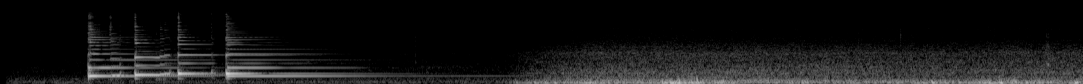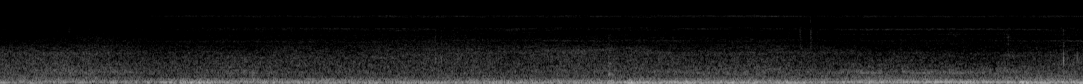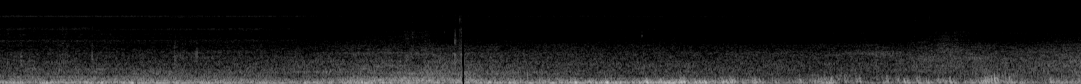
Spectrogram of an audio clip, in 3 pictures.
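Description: A short plucked-string jingle, four or five quick ukulele-like notes ringing out and fading. From about five seconds in, a steady low rumble of wind on the microphone, with a faint low hum beneath it.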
